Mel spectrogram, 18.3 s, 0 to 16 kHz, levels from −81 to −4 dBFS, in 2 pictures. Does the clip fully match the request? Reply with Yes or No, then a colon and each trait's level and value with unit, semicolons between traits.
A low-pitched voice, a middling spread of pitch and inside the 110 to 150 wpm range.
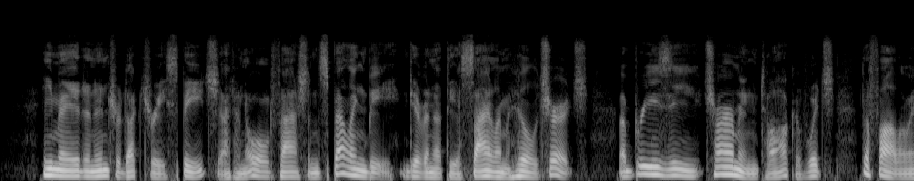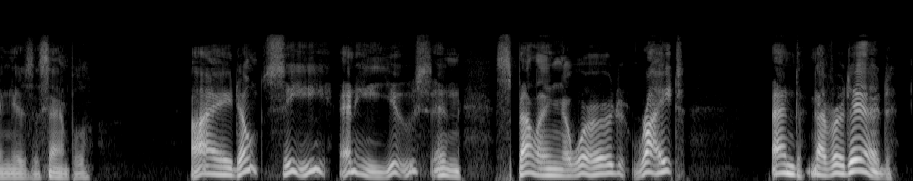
No: low, 110 Hz; wide, 8.3 semitones; slow, 135 wpm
